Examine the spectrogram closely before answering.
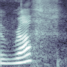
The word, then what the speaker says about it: rough: Quando fala roof, de tela, faz um pouquinho do da beijo. Roof. É rough, é mais relaxada, mais alongada a boca. Rough, roof.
